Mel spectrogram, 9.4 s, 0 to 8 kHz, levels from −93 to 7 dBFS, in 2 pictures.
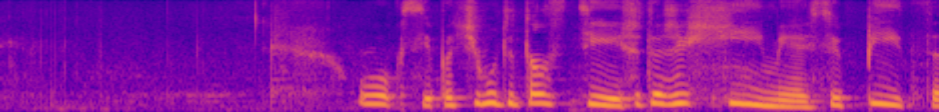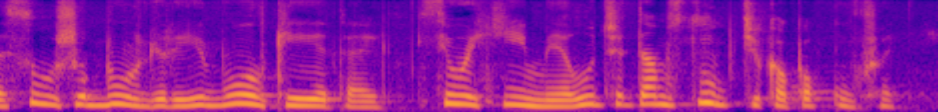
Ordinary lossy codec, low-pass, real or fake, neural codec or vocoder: none; none; fake; codec, 16 kHz, 2 kbps, X-Codec, HuBERT features, trained on balanced general audio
